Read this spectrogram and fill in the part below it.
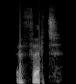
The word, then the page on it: effect: British English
